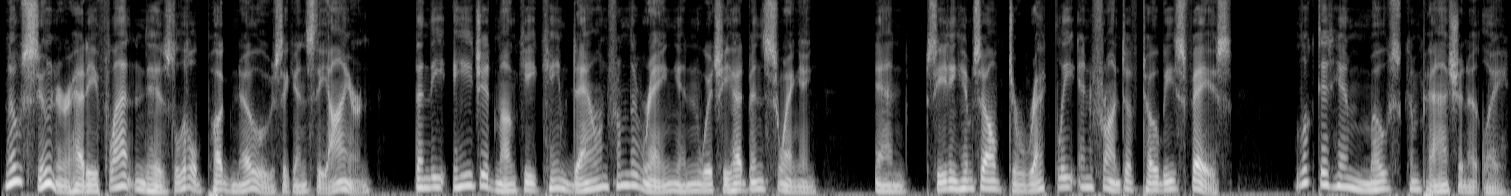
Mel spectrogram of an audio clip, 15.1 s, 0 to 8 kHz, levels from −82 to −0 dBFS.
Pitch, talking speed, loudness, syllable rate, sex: 110 Hz, 165 wpm, -19 LUFS, 4.6 syllables/s, male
